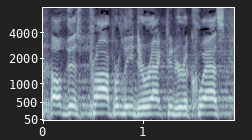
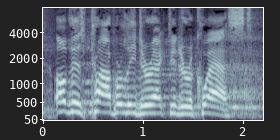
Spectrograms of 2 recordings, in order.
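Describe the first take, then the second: No difference in how they are said.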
